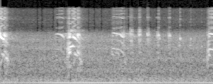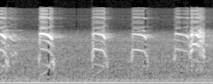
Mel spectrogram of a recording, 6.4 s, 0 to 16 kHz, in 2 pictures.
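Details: Bald eagles K-01 and K-91 calling at the West End nest on Catalina Island, California, 15 August 2016 morning: repeated high, sharp descending notes with a few stuttering chips, about one per second, over a continuous low hum.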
